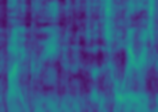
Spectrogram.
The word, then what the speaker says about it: Gruene: She had been to New Braunfels before, and we went to Green, Texas, which is spelled G-R-U-E-N-E, which is how you say green in German, Grün.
